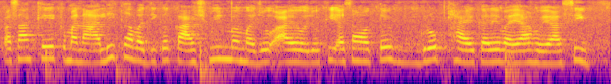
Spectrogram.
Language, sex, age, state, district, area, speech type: Sindhi, female, 18-30, Madhya Pradesh, Katni, rural, spontaneous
